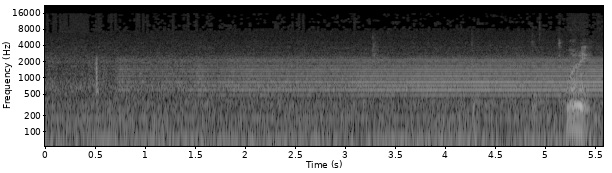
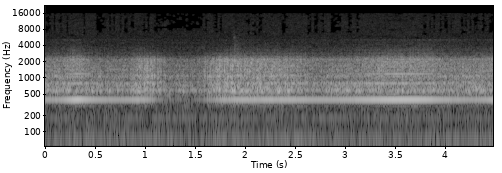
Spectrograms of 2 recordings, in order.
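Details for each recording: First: 1925 Magnavox Type D TRF radio on bench supplies, detector B+ raised to about 20 V: steady low hum with even overtones through the speaker and no station; one power supply is putting hum into the audio. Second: 1925 Magnavox Type D TRF radio, first time working after restoration attempts, volume turned up. The speaker gives a steady tone over light hiss with level swells. Radio receiving normally.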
